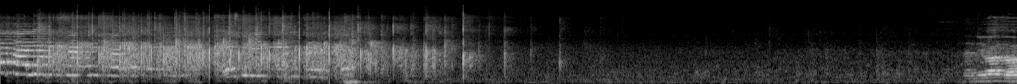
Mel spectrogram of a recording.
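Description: Loud audience applause at a literary event at Hansraj College, Delhi, swelling for about four seconds before thinning into scattered claps and a quiet room, with another brief burst of sound at the very end.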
